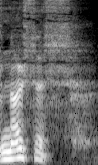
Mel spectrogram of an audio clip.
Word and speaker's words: gnosis: So gnosis, a definition of gnosis, with a silent G.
